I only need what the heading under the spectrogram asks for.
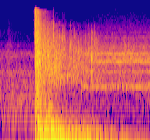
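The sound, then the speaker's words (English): Sniper's rifle gunshot as the bullet strikes metal: a single sudden, loud blast with a deep rumbling body and a long, gradually fading tail. “He fancies he can see the bullet turning, air particles dislocating at its passage through them, a faint and long-lived spark as it strikes metal and penetrates.”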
